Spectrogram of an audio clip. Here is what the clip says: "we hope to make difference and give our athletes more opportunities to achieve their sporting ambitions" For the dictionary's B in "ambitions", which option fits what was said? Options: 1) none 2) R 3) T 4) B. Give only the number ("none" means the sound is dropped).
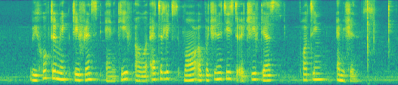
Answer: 1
